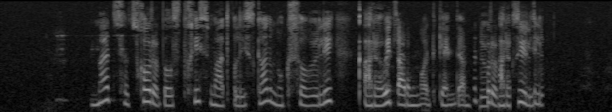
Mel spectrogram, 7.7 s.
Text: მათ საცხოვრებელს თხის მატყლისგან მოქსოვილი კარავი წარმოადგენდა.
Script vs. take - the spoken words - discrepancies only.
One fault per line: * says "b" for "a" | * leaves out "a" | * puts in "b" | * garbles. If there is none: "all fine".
* garbles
